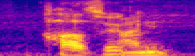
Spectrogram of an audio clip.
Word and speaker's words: Hazuki: Hazuki.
